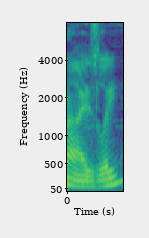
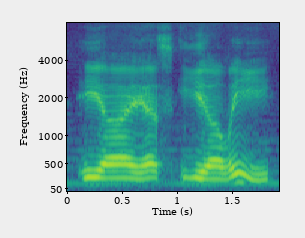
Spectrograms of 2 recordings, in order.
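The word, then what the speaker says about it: Eisele: Don had two N's, and Isley was the name. It was always mispronounced. It was spelled E-I-S-E-L-E, but it came off Eisel and Ezel.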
